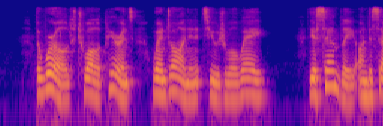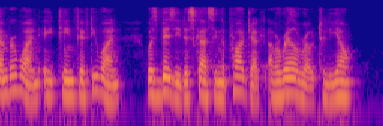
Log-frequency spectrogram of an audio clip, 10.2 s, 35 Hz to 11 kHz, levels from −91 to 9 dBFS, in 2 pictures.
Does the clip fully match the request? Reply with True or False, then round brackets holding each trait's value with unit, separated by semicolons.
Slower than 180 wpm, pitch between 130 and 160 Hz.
True (160 wpm; 140 Hz)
